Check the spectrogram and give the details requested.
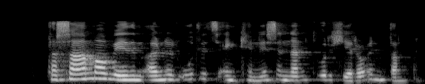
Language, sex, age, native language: Icelandic, female, 40-49, Icelandic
